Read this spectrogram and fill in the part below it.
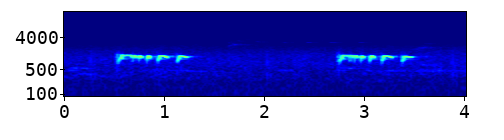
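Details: Zebra dove song, ngepat style in the Mataram pakem from Jogja: two identical cooing phrases about two seconds apart, each a rapid string of about five rounded, bubbling notes at level pitch.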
